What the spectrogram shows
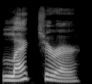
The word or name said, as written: lecturer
